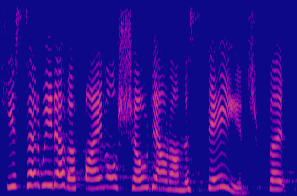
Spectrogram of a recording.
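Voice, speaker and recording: A woman voicing an easily spooked, bubbly young girl adventurer in a video game, expressive and plaintive. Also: very high voice, moderate pace, exaggerated voice. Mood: uneasy. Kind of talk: scripted video game voice acting.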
